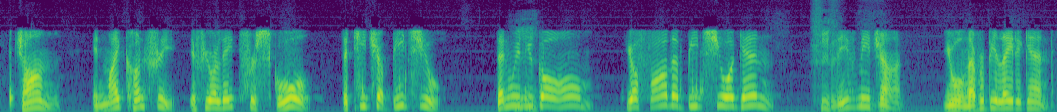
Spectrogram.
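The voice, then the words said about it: Put-on African accent. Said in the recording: “I'm going to feign his African accent”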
